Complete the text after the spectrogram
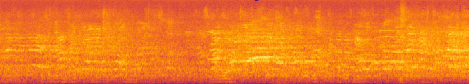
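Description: A man calls out loudly in a large echoing hall.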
